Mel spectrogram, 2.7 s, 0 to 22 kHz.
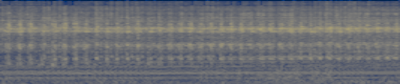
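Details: Stock YD100 two-stroke engine on bike with about 100 miles, no issues so far, just started on choke: fast, rattly buzz holding a steady, even beat without misses or surging; healthy idle.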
